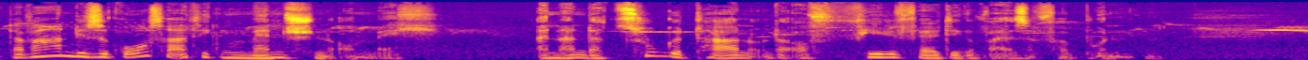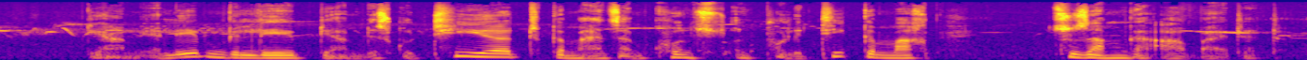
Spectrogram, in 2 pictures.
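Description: A woman playing a thoughtful, articulate middle-aged feminist in a radio play, speaking in measured, reflective phrases. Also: extremely low pitch, expressive, background noise. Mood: reflective, sober. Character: thoughtful feminist woman recalling her longing for motherhood. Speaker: main character in a radio play. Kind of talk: reflective first-person radio play dialogue.

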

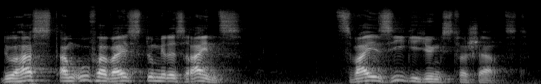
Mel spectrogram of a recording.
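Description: An actor playing a dignified, fatherly ruler in a classic radio drama, speaking with measured authority. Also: fairly high pitch, expressive. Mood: stately, admonishing. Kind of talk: classic German radio play stage acting.

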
